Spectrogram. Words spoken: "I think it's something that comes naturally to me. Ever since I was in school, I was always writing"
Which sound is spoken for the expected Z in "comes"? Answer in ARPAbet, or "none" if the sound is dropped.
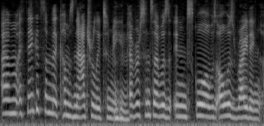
Z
